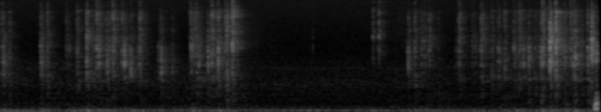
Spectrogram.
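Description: Typing on a computer keyboard: clicking keystrokes in short bursts with pauses, while code is being edited.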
